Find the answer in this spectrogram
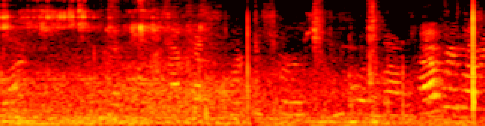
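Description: Quiet outdoor background with faint, distant children's voices, strongest shortly before the end. There is a single sharp click about halfway through.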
